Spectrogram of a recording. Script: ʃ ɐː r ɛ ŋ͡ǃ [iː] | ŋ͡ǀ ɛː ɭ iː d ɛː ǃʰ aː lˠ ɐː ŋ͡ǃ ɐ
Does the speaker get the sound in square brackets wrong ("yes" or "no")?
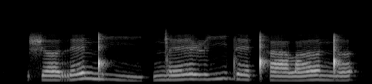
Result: no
